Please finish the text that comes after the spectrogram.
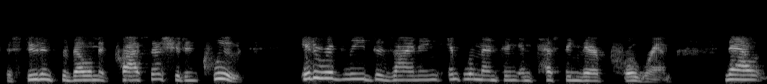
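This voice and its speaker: A man presenting an informal webinar for teachers, chatty and relaxed, often correcting himself mid-sentence. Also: high-pitched, no echo. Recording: thin phone-like webinar audio, dry.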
